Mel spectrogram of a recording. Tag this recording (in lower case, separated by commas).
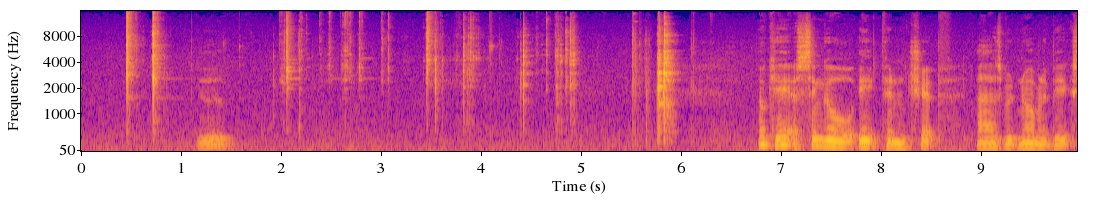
silverware, dishes, pots and pans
